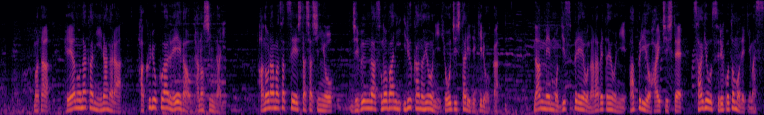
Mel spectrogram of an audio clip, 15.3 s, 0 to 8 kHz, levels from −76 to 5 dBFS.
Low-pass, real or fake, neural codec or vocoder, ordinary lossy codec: none; real; none; none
